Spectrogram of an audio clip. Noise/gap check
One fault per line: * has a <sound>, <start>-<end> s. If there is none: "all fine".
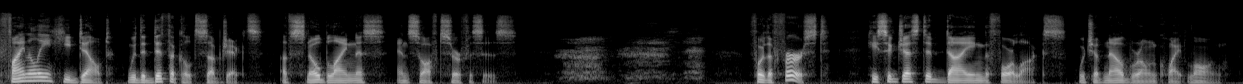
* has a breath, 5.5-7.1 s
